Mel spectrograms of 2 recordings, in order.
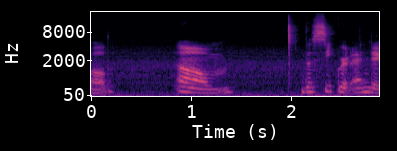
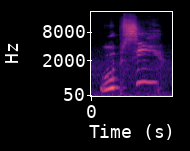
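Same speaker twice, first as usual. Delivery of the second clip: incredulous squeak; 8 dB louder than usual. Real, not acted. Incredulous at the excuse.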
